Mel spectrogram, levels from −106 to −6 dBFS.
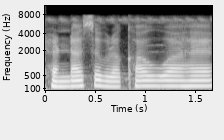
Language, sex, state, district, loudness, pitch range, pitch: Hindi, female, Bihar, Vaishali, -15 LUFS, 165-170 Hz, 170 Hz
